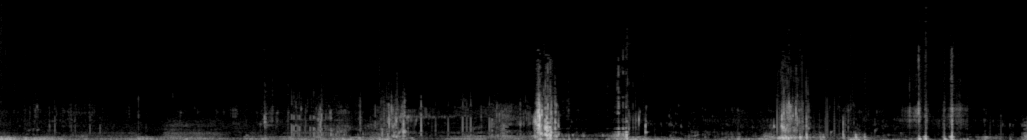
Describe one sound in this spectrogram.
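Water gurgles and rumbles around an underwater microphone.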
